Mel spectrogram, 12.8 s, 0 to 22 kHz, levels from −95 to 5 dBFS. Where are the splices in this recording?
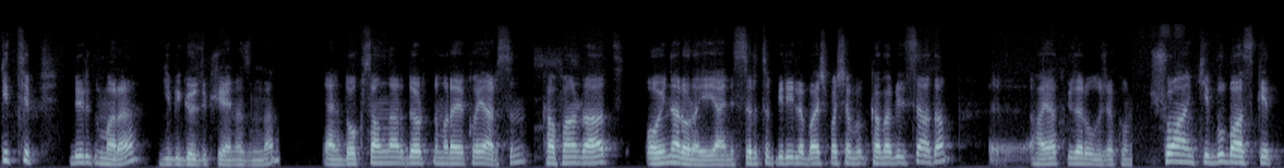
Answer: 0.9 s, 1.5 s, 4.1 s, 5.3 s, 7.7 s, 10.6 s, 11.4 s

